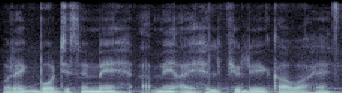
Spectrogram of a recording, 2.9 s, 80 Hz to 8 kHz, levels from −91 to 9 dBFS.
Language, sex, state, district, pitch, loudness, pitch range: Hindi, male, Arunachal Pradesh, Lower Dibang Valley, 115 Hz, -16 LUFS, 115-120 Hz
